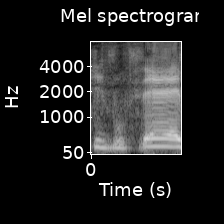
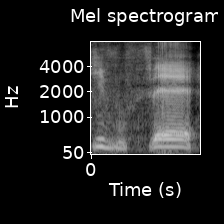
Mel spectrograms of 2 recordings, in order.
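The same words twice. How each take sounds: First: Said in the usual way. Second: Much lower and slow il vous fait; deep voice. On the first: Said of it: "c'est vous qui lui faites". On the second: Shown as a demonstration. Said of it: "vous lui faites".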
